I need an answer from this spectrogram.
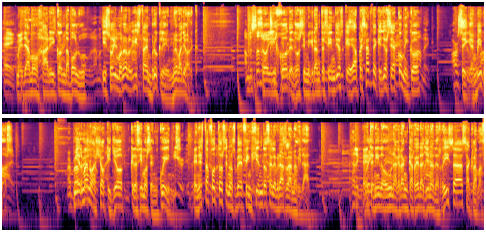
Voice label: spanish documentaries

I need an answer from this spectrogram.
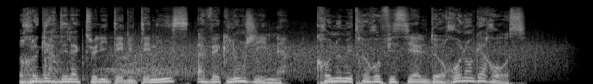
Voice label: french tv shows

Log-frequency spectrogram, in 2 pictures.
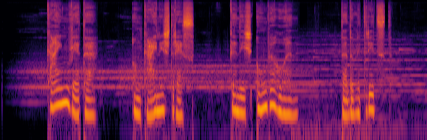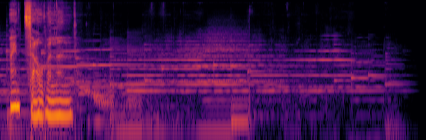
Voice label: portuguese brazilian others

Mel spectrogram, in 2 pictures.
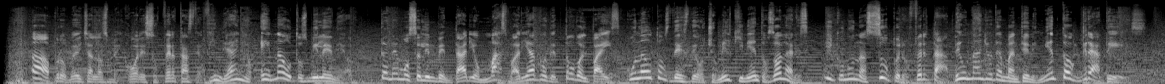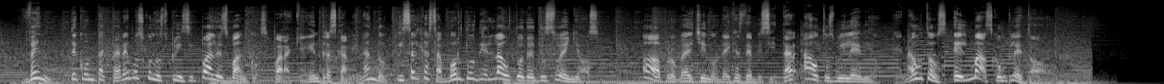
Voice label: spanish latin american automotive

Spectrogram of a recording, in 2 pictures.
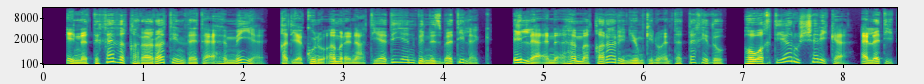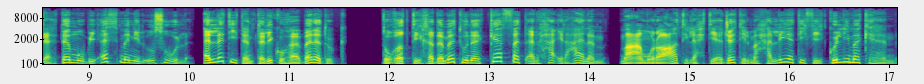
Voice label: arabic commercial

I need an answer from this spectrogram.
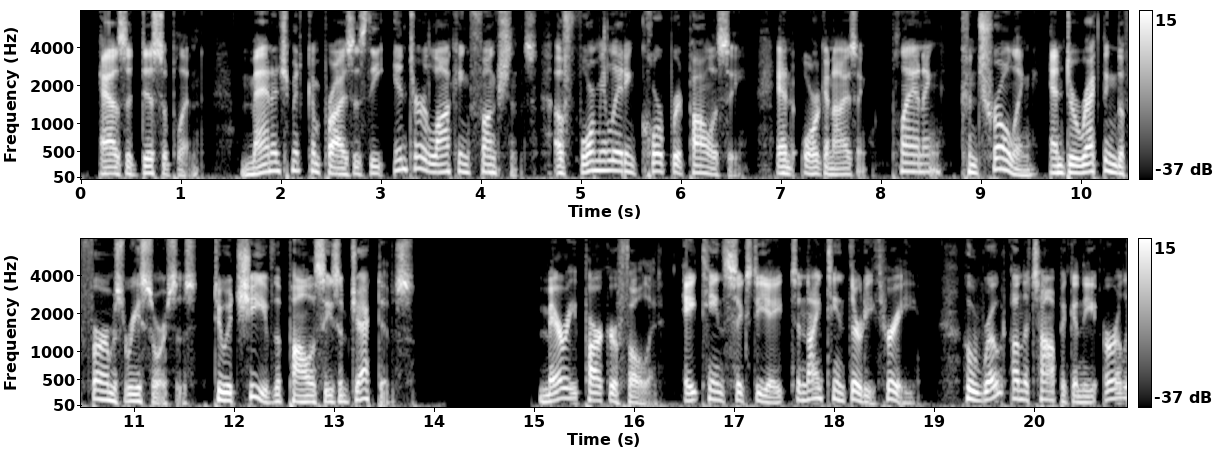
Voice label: English American e-learning

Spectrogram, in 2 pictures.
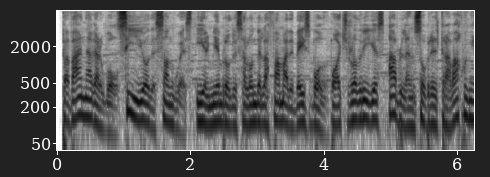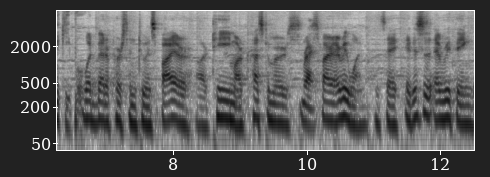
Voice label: spanish latin american tv shows

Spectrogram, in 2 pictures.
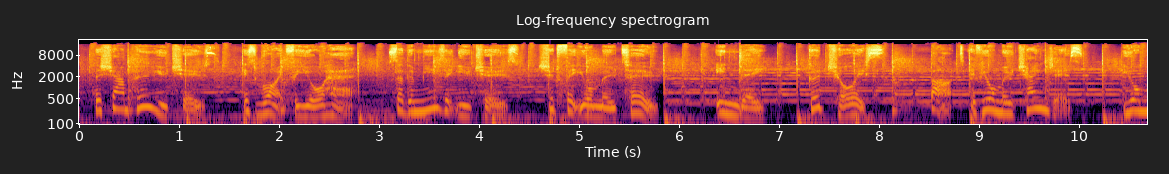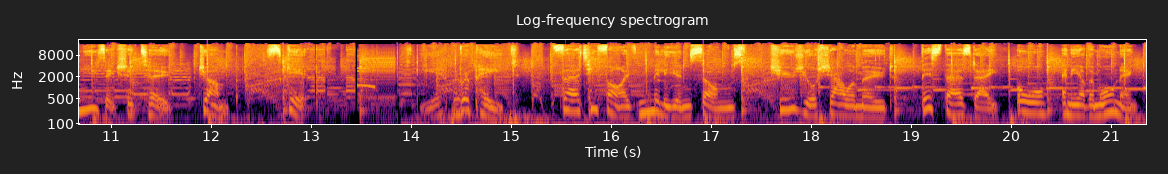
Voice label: english british commercial

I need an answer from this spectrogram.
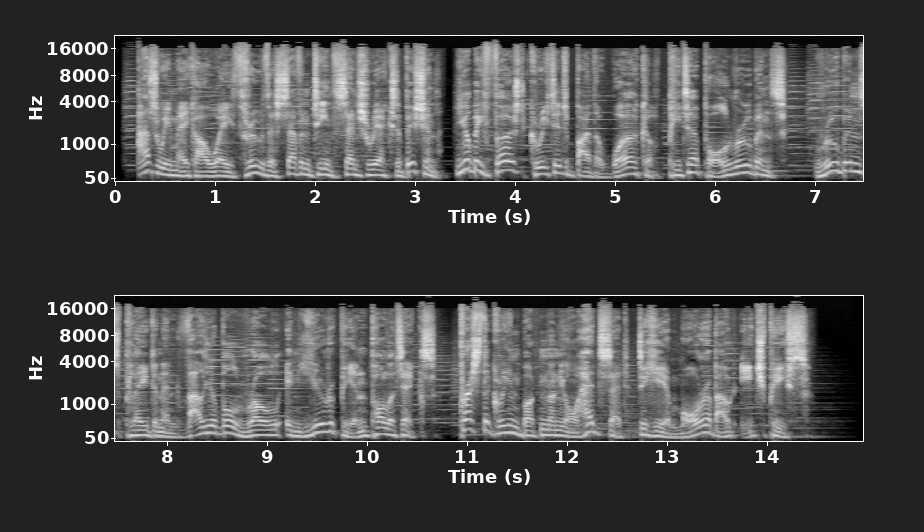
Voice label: english british explainer videos

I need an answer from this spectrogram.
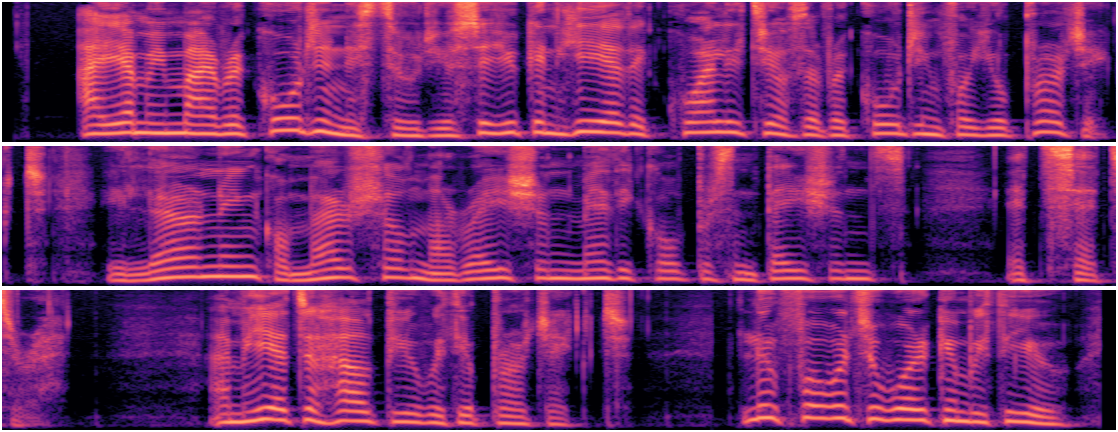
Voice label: spanish latin american explainer videos

